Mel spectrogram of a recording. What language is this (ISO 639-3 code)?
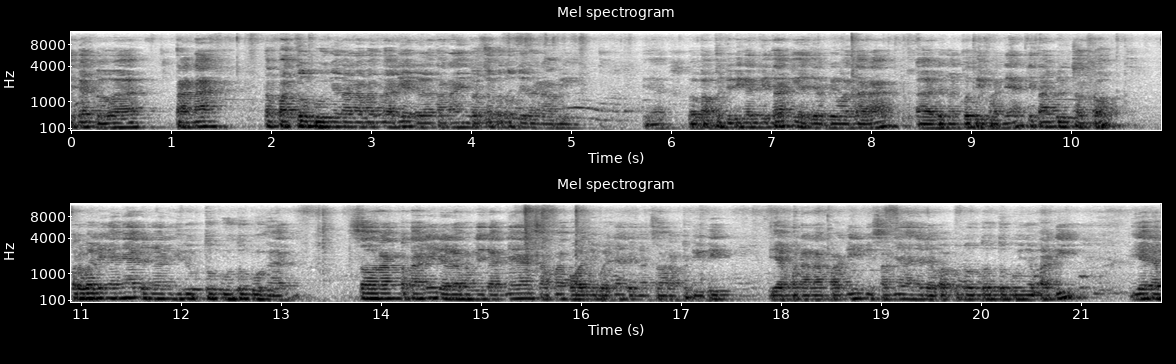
ind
